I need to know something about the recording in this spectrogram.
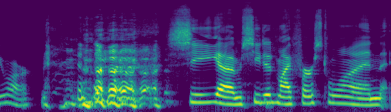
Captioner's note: laughter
